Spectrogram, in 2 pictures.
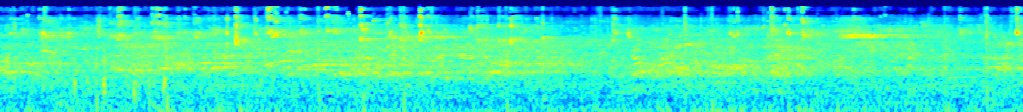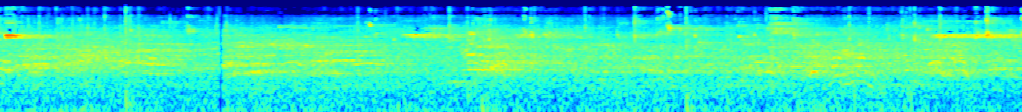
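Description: Young players call out to each other during play.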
